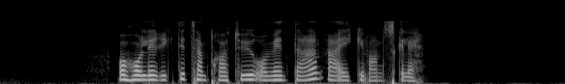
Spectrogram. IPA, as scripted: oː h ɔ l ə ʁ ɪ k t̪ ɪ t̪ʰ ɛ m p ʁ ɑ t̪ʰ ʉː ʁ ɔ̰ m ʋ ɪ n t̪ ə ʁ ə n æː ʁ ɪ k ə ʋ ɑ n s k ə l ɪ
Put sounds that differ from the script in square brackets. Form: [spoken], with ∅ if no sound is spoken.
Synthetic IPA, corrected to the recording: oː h ɔ l ə ʁ ɪ k t̪ ɪ t̪ʰ ɛ m p ʁ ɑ t̪ʰ ʉː ʁ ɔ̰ m ʋ ɪ n t̪ ə ʁ ə n æː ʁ ɪ k ə ʋ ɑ n s k ə l ɪ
